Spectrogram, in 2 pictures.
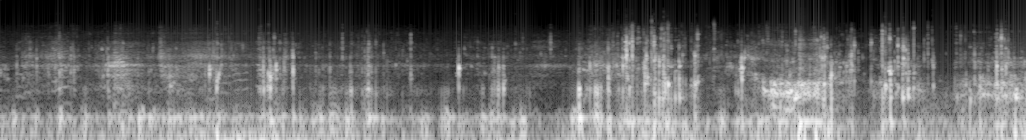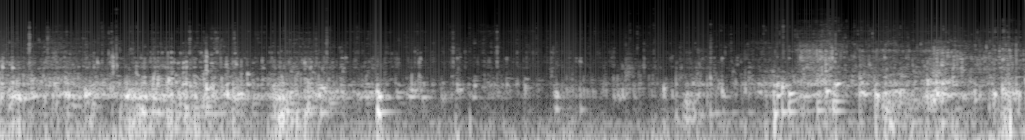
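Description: Sea water lapping and splashing against a camera at the surface, then muffled underwater gurgling and bubbling once it goes under, with air bubbles from a free diver rising past it.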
